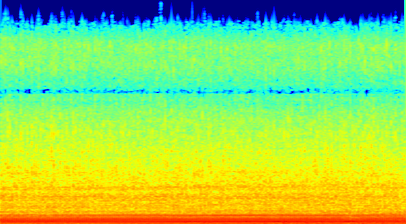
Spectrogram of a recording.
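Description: An off-road buggy engine drones steadily up close.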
